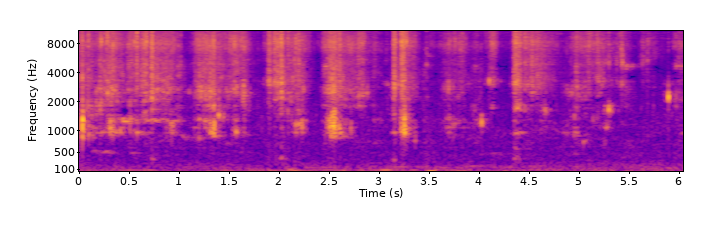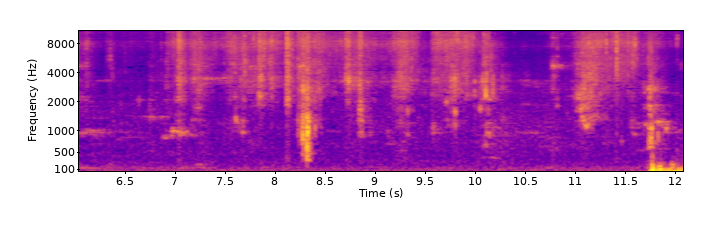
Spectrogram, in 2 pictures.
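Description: A dry sand-cement block crumbling in the hands: gritty crunching and crackling in irregular bursts, with crumbs and grains falling into water. A dull thump near the end.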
